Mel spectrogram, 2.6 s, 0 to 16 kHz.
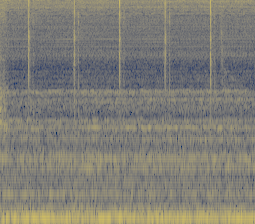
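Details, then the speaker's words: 5 kW Chinese diesel heater after fitting a new controller, motherboard, burn chamber and pump; the old controller had apparently been sending too much fuel, running too rich: a steady low burner roar with an even pump tick about twice a second, no smoke, running cleanly. "that has fired up on 99.9 certain that has fired up and no smoke yep that's hot air coming out of there no smoke so by the look of it it's all been down to that controller"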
